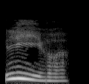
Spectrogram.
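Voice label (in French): "livre", French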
